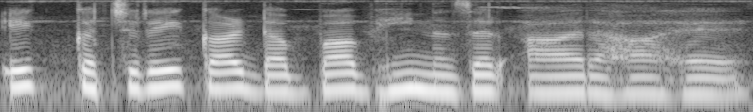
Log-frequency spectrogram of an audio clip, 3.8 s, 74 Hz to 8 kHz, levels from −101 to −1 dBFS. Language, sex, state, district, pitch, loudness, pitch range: Hindi, female, Assam, Kamrup Metropolitan, 180 Hz, -15 LUFS, 165-200 Hz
